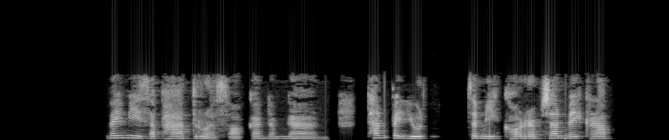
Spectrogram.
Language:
Thai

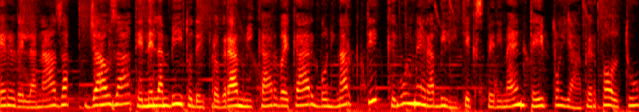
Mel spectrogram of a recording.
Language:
Italian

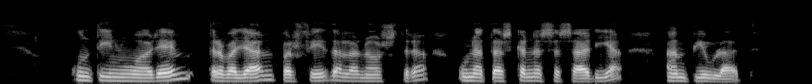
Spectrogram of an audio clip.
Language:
Catalan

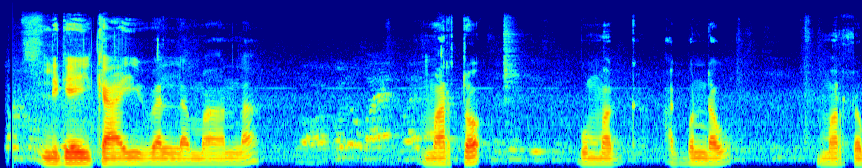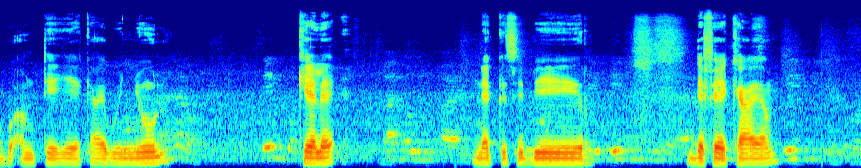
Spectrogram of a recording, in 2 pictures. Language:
Wolof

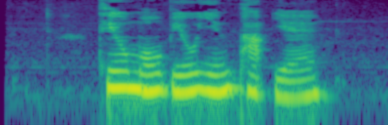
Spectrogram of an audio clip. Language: Cantonese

